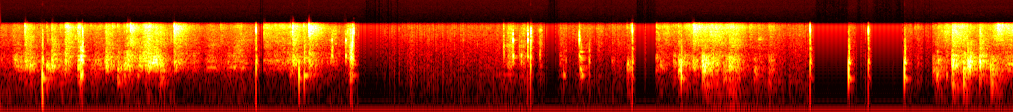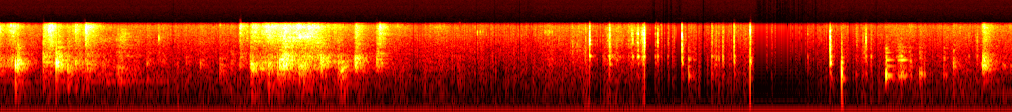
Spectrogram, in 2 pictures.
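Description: A Bengal cat gives loud, drawn-out yowling meows in bursts every few seconds.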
